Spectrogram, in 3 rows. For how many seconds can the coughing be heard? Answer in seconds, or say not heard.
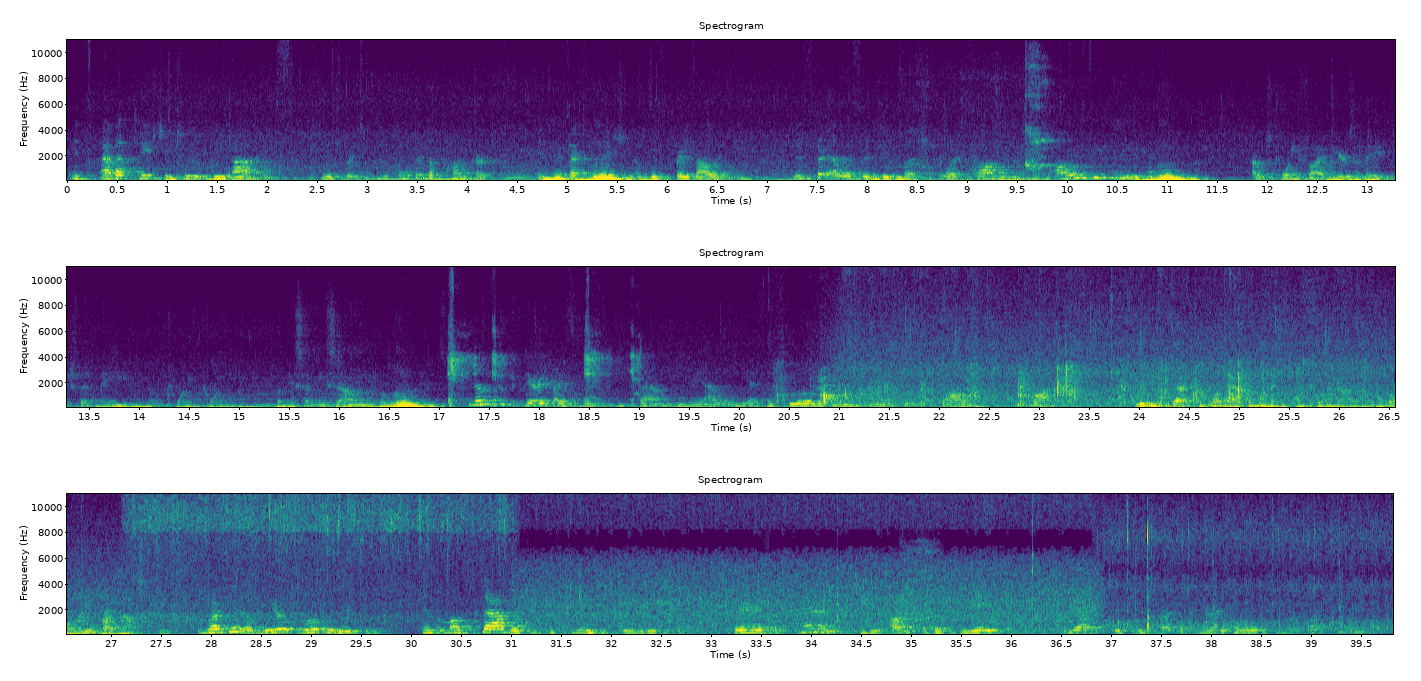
4 s.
